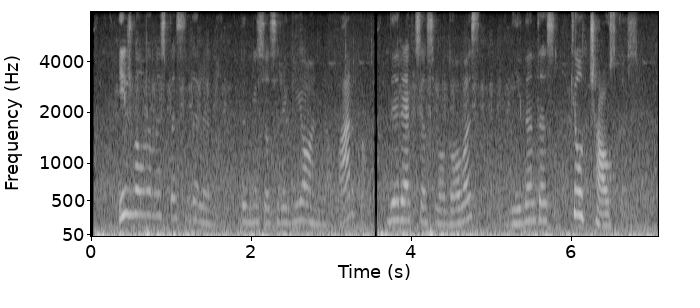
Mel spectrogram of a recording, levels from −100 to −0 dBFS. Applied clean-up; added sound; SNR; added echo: none; Bird vocalization, bird call, bird song; -5 dB; none.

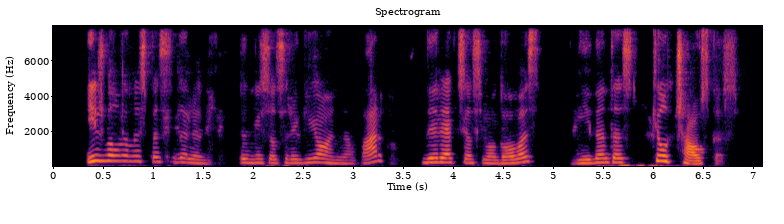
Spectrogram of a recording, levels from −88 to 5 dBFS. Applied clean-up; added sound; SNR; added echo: neural mask model Resemble Enhance denoiser.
